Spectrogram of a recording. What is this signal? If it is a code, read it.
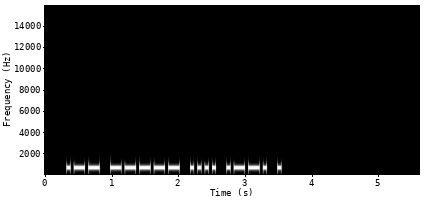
Morse code, heard as a keyed tone, about 22 wpm, 700 Hz. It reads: W0HPE
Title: USA Call Signs - 5 Characters - Repeated 3x - 22wpm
